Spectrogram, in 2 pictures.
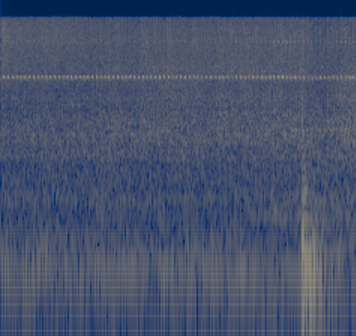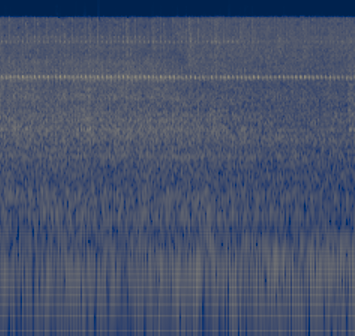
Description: Some Scion FRS vehicles may exhibit a high pitch chirp or squeak noise from the High Pressure Fuel Pump Assembly when the engine is fully warmed up and idling.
